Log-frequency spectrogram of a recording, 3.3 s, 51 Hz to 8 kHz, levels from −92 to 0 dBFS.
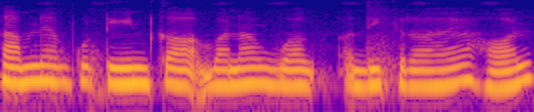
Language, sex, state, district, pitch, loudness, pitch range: Hindi, female, Chhattisgarh, Raigarh, 180 Hz, -21 LUFS, 170-195 Hz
